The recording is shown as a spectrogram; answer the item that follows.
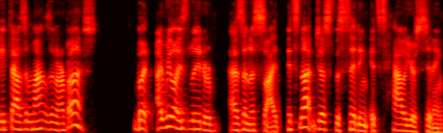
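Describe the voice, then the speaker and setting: Lively in intonation, a woman with an ordinary speaking voice talks at a fairly quick pace and a fairly low pitch, in a very clean recording with a silent background. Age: 60s. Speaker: spiritual teacher and medium. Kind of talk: interview conversation.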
